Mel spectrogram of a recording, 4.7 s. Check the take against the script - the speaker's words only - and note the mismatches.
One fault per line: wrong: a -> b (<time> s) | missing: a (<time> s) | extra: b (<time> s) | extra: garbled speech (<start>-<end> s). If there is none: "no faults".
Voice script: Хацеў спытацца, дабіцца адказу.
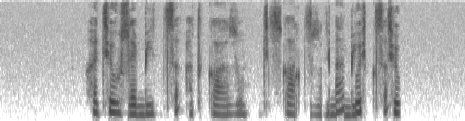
missing: спытацца (1.2 s)
extra: garbled speech (2.6-4.0 s)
